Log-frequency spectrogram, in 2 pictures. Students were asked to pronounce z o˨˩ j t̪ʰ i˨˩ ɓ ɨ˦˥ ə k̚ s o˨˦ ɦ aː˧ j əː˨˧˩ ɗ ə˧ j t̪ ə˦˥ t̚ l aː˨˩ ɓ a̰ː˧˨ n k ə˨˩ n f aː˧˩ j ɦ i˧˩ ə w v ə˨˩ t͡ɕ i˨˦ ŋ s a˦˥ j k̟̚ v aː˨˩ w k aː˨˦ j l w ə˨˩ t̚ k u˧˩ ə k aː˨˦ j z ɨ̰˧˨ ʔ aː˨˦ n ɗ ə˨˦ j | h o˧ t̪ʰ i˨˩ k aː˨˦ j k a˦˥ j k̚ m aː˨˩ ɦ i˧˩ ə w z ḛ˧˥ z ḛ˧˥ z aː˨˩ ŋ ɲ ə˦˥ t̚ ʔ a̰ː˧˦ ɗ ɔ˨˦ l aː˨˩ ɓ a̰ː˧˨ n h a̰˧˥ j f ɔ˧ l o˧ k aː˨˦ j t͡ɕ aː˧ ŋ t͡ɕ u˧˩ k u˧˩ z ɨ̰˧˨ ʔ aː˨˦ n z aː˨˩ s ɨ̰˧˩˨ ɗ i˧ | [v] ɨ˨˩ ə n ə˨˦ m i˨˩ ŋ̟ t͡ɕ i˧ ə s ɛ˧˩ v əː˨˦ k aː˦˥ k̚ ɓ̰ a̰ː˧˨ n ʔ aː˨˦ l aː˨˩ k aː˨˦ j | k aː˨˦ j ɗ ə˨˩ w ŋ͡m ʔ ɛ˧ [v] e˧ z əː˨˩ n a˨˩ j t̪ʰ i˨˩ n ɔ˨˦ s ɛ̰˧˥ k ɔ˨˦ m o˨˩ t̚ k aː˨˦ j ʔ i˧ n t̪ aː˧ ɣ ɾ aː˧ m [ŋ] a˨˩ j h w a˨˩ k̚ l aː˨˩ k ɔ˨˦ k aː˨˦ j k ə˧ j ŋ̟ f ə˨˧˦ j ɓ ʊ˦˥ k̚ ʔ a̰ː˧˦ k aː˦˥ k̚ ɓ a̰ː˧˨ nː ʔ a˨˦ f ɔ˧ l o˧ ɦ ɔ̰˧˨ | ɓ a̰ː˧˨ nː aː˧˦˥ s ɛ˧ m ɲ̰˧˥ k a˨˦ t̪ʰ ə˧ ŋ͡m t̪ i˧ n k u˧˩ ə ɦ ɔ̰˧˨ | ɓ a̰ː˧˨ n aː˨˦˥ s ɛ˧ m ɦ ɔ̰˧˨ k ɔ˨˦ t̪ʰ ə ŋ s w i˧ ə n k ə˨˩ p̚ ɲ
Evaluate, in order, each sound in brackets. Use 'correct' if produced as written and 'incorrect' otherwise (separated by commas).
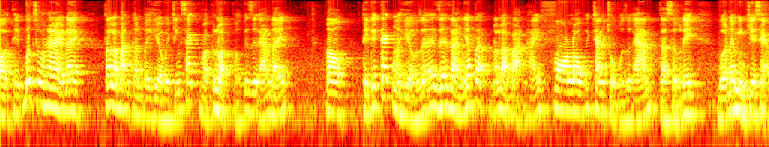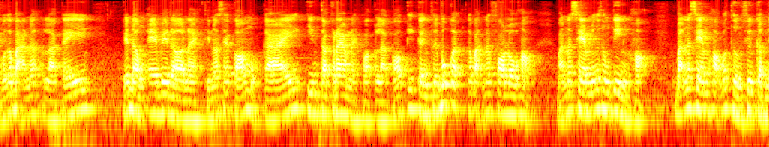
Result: correct, correct, incorrect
